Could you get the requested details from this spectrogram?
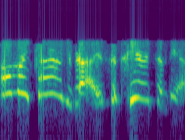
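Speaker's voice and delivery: very high voice, on the verge of tears. Telling Cynthia it's here finally, on the verge of tears. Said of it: "I'm gonna cry".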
